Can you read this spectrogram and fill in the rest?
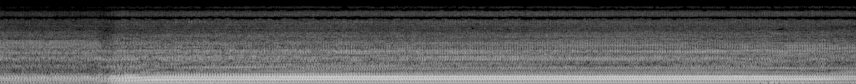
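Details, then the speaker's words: Sportsman 1000 W max / 800 W running inverter generator in economy mode powering a space heater on low: engine jumps from low idle to a hard, steady high drone as the heater kicks on; overload light shows but it handles the load. "as you guys saw there we got a little bit of an overload light but it was able to handle the load"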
